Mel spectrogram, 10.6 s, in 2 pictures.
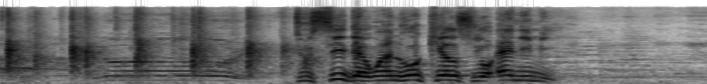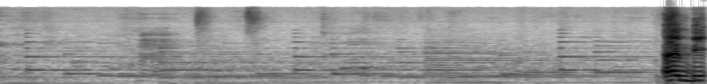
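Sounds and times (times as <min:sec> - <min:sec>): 
audience clapping: 0:00.0 - 0:02.6
speech: 0:02.3 - 0:04.3, 0:10.4 - 0:10.5.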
